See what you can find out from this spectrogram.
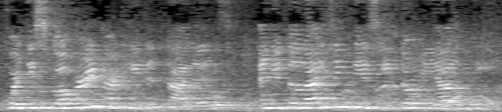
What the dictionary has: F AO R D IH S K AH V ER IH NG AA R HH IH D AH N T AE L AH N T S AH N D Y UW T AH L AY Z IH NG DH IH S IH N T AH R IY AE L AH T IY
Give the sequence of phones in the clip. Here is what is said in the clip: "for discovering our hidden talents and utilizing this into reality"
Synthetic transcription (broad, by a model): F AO R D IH S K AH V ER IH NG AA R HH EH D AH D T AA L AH T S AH N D Y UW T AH L AY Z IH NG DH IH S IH T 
